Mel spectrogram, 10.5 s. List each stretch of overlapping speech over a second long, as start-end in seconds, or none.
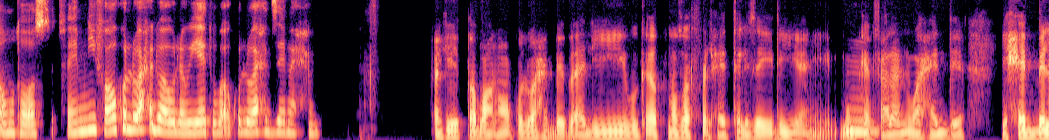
none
